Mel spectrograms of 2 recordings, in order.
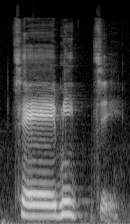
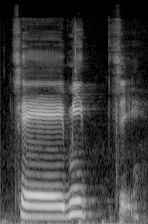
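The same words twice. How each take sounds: No difference in how they are said.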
